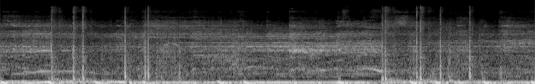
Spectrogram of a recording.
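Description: Aerial firework shells bursting in quick succession: a string of sharp cracks and bangs over a deep continuous rumble, with music playing in the background.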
